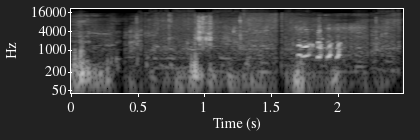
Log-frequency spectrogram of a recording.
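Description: Hand-fed turkeys at a crowded Thanksgiving feeding event in a town centre gobble loudly, several rattling calls bursting up close over a busy crowd murmur.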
